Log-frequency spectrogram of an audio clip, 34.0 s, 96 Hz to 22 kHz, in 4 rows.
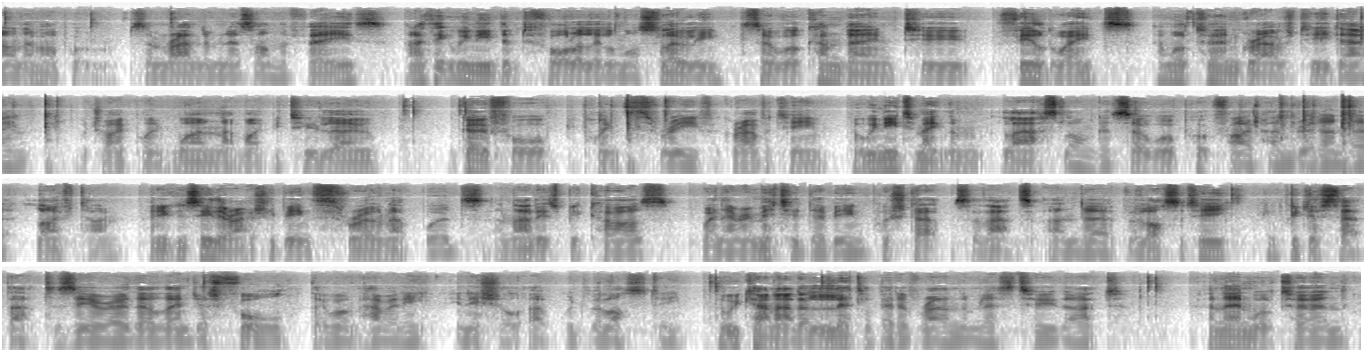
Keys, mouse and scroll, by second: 0.0 click, 2.4-3.4 scroll up 1, 3.6-5.1 scroll down 1, 6.3 click, 6.8-7.4 scroll down 1, 7.4 click, 8.4 KP_1, 8.7 KP_Enter, 9.8 scroll down 1, 10.9-12.0 scroll up 1, 12.2 KP_3, 12.4 KP_Enter, 13.7 scroll up 1, 15.5 click, 16.2 KP_5, 16.4 KP_0, 16.8 KP_Enter, 17.8 click, 19.4-20.5 scroll up 1, 21.2 scroll down 1, 23.6-24.0 scroll down 1, 24.0-24.6 scroll up 1, 24.6 click, 25.0 KP_0, 25.0 KP_Enter, 26.7 click, 29.9 click, 32.6 click, 32.9 scroll down 1.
